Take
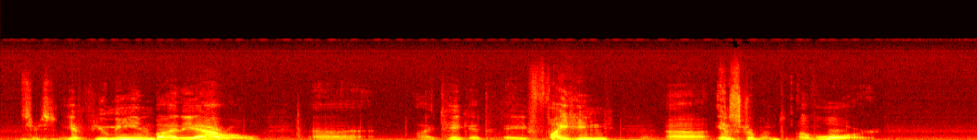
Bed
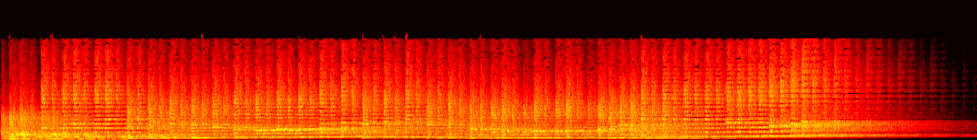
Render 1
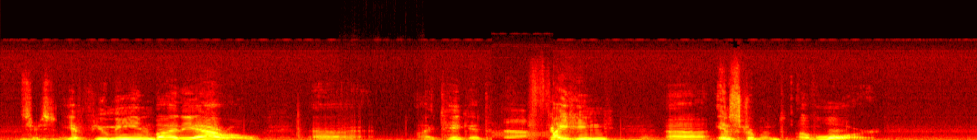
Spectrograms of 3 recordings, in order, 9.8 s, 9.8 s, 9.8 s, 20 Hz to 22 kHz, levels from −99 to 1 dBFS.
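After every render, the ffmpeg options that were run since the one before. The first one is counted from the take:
-filter_complex "[0:a]asettb=1/sr,asplit=3[a][b][c];[a]atrim=end=3.384[d];[b]atrim=start=3.38:end=4.24,asetpts=PTS-STARTPTS,afade=t=in:d=0.004:c=qsin,afade=t=out:st=0.856:d=0.004:c=qsin,aeval=exprs='if(lt(val(0),0),0.251*val(0),val(0))':c=same[e];[c]atrim=start=4.236[f];[d][e]acrossfade=d=0.004:c1=hsin:c2=qsin[g];[g][f]acrossfade=d=0.004:c1=qsin:c2=hsin,asettb=1/sr,asplit=3[h][i][j];[h]atrim=end=4.914[k];[i]atrim=start=4.91:end=5.53,asetpts=PTS-STARTPTS,afade=t=in:d=0.004:c=qsin,afade=t=out:st=0.616:d=0.004:c=qsin,aeval=exprs='val(0)*sin(2*PI*1000*n/s)':c=same[l];[j]atrim=start=5.526[m];[k][l]acrossfade=d=0.004:c1=hsin:c2=qsin[n];[n][m]acrossfade=d=0.004:c1=qsin:c2=hsin"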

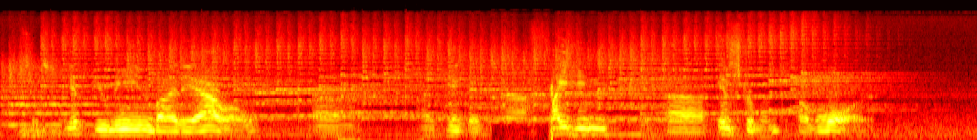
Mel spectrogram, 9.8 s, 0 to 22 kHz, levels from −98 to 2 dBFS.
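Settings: -filter_complex "[1:a]volume=-5dB[a];[0:a][a]amix=inputs=2:normalize=0"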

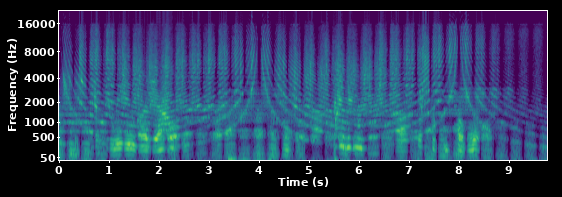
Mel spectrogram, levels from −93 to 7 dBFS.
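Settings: -filter_complex "[0:a]acrossover=split=1300[a][b];[a]aeval=exprs='val(0)*(1-1/2+1/2*cos(2*PI*3.5*n/s))':c=same[c];[b]aeval=exprs='val(0)*(1-1/2-1/2*cos(2*PI*3.5*n/s))':c=same[d];[c][d]amix=inputs=2:normalize=0,aphaser=in_gain=1:out_gain=1:delay=4.6:decay=0.8:speed=0.25:type=triangular"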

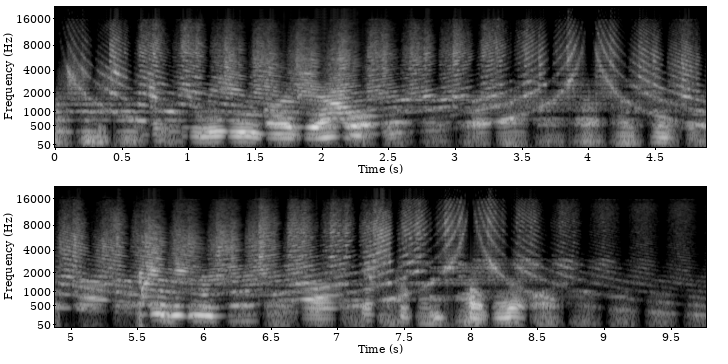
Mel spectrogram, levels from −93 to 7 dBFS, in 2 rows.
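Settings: -af "highpass=40,highshelf=f=11k:g=-3"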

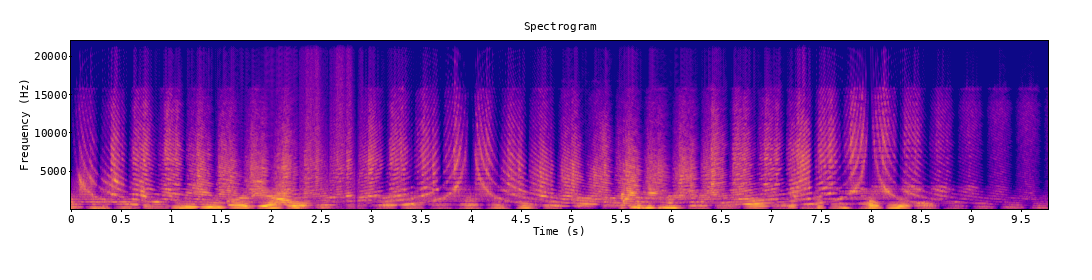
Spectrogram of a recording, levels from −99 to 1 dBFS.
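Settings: -filter_complex "[0:a]asettb=1/sr,asplit=3[a][b][c];[a]atrim=end=2.294[d];[b]atrim=start=2.29:end=2.93,asetpts=PTS-STARTPTS,afade=t=in:d=0.004:c=qsin,afade=t=out:st=0.636:d=0.004:c=qsin,aeval=exprs='sgn(val(0))*max(abs(val(0))-0.00891,0)':c=same[e];[c]atrim=start=2.926[f];[d][e]acrossfade=d=0.004:c1=hsin:c2=qsin[g];[g][f]acrossfade=d=0.004:c1=qsin:c2=hsin"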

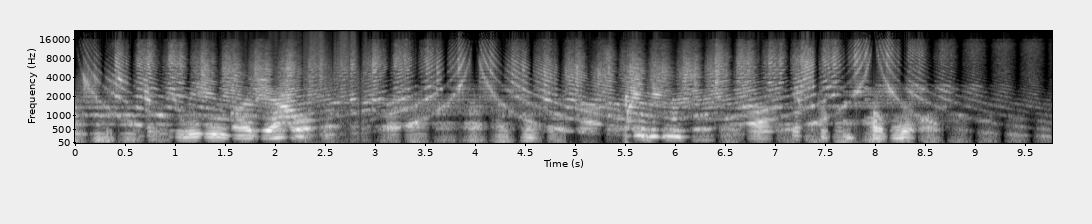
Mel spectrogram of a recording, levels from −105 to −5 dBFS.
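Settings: -af "volume=1dB"

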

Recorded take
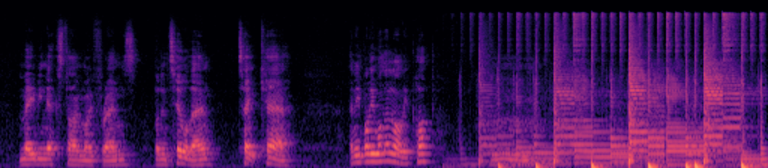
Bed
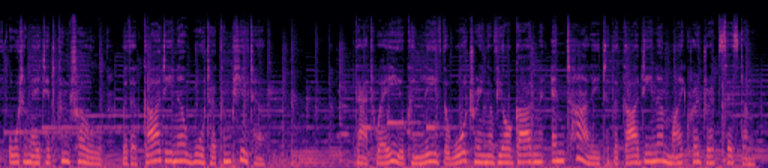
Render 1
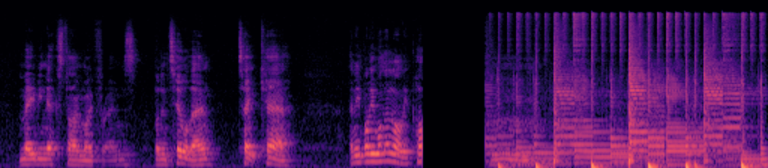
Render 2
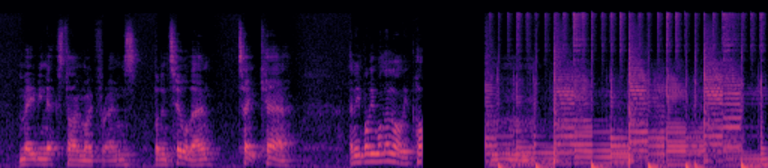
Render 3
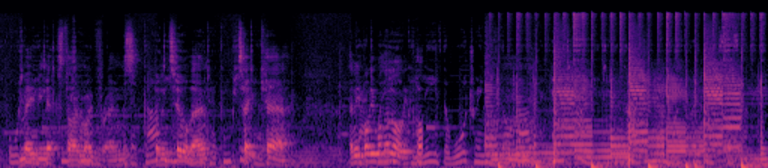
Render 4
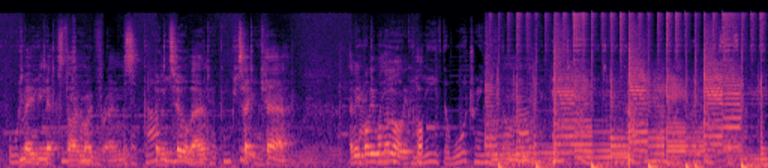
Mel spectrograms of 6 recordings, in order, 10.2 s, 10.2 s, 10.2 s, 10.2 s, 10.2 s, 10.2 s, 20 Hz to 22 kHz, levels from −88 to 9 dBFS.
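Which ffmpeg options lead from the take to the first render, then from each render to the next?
-filter_complex "[0:a]asettb=1/sr,asplit=3[a][b][c];[a]atrim=end=1.234[d];[b]atrim=start=1.23:end=1.67,asetpts=PTS-STARTPTS,afade=t=in:d=0.004:c=qsin,afade=t=out:st=0.436:d=0.004:c=qsin,acompressor=threshold=-43dB:ratio=6:attack=3.2:release=140:knee=1:detection=peak[e];[c]atrim=start=1.666[f];[d][e]acrossfade=d=0.004:c1=hsin:c2=qsin[g];[g][f]acrossfade=d=0.004:c1=qsin:c2=hsin,asettb=1/sr,asplit=3[h][i][j];[h]atrim=end=9.184[k];[i]atrim=start=9.18:end=9.84,asetpts=PTS-STARTPTS,afade=t=in:d=0.004:c=qsin,afade=t=out:st=0.656:d=0.004:c=qsin,acrossover=split=210|520|5900[l][m][n][o];[l]acompressor=threshold=-32dB:ratio=3[p];[m]acompressor=threshold=-39dB:ratio=3[q];[n]acompressor=threshold=-27dB:ratio=3[r];[o]acompressor=threshold=-40dB:ratio=3[s];[p][q][r][s]amix=inputs=4:normalize=0[t];[j]atrim=start=9.836[u];[k][t]acrossfade=d=0.004:c1=hsin:c2=qsin[v];[v][u]acrossfade=d=0.004:c1=qsin:c2=hsin,asplit=3[w][x][y];[w]atrim=end=5.63,asetpts=PTS-STARTPTS,afade=t=out:st=5.626:d=0.004:c=hsin[z];[x]atrim=start=5.63:end=6.47,asetpts=PTS-STARTPTS,volume=0[aa];[y]atrim=start=6.47,asetpts=PTS-STARTPTS,afade=t=in:d=0.004:c=hsin[ab];[z][aa][ab]concat=n=3:v=0:a=1"
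-filter_complex "[0:a]asplit=2[a][b];[b]alimiter=limit=-15.5dB:level=0:latency=1:release=177,volume=1dB[c];[a][c]amix=inputs=2:normalize=0,acompressor=threshold=-35dB:ratio=2.5"
-filter_complex "[1:a]volume=-15dB[a];[0:a][a]amix=inputs=2:normalize=0"
-af "volume=11.5dB"

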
